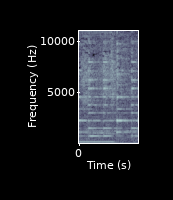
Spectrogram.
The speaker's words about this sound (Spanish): Ah, eso es mi celular, chicos.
